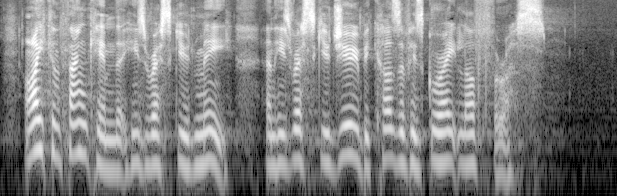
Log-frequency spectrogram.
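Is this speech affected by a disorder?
No.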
